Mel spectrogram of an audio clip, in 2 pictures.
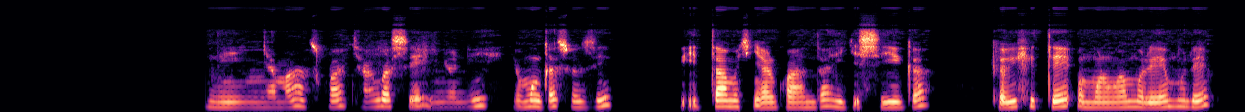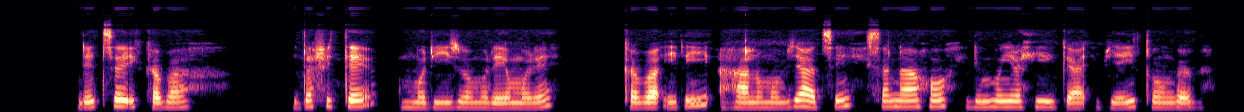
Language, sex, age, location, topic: Kinyarwanda, female, 18-24, Musanze, agriculture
